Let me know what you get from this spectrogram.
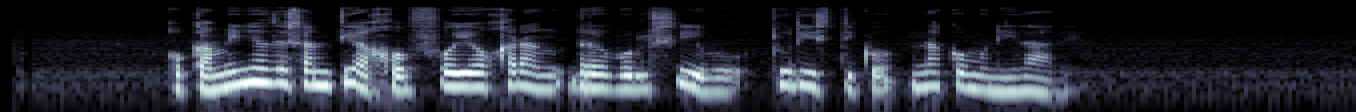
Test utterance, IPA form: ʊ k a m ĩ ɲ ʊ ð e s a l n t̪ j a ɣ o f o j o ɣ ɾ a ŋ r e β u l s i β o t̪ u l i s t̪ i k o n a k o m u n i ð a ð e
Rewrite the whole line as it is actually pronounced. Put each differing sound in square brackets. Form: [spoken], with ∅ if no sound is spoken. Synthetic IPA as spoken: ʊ k a m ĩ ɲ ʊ ð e s a [∅] n t̪ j a ɣ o f o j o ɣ ɾ a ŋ r e β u l s i β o t̪ u [ɾ] i s t̪ i k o n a k o m u n i ð a ð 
